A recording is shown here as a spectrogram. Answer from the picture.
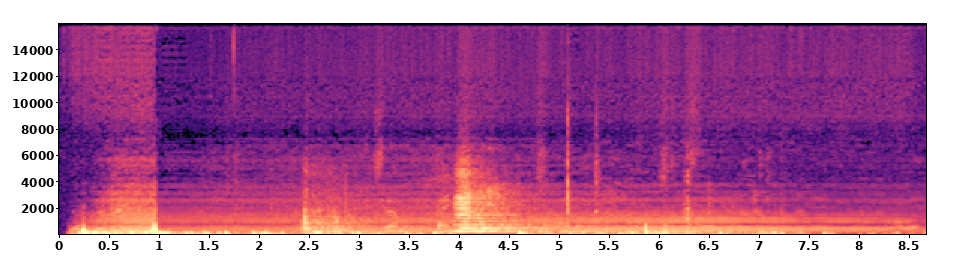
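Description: A live microphone feed cutting in: two loud thumps in the first second, then a steady electrical hum from the sound system with faint room noises.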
